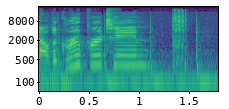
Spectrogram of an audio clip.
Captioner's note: blows raspberry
